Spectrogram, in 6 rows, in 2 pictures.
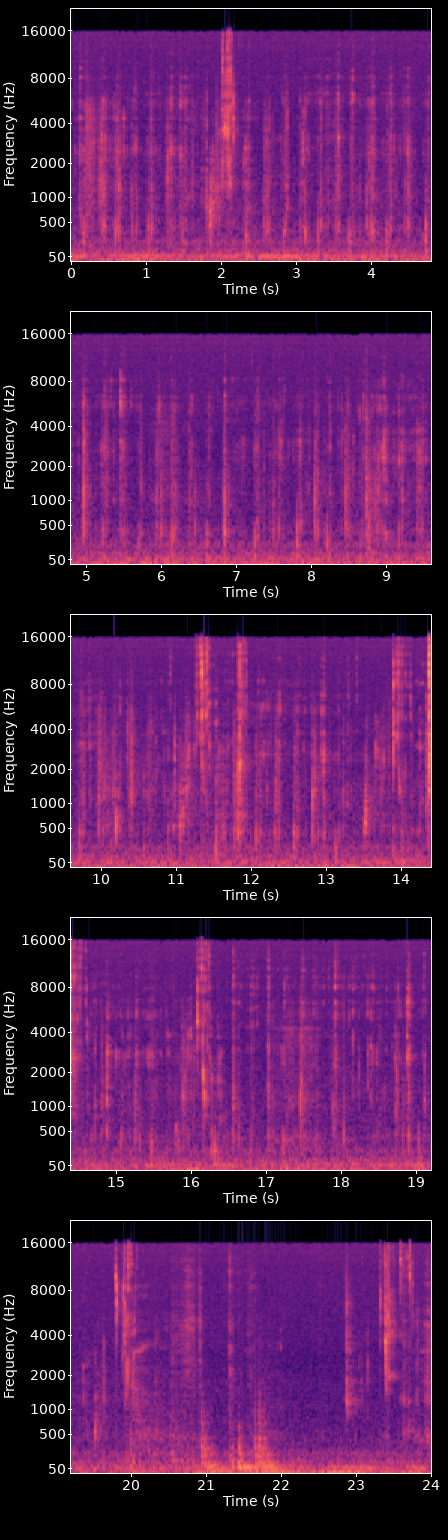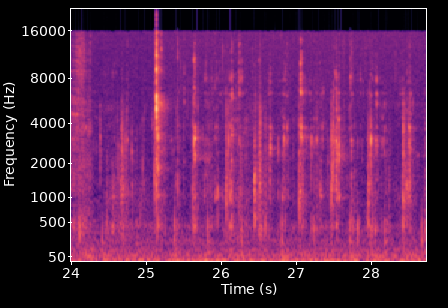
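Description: A person chewing a mouthful of food, with wet mouth clicks and smacks throughout and a few sharper clicks, the loudest about 25 seconds in.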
